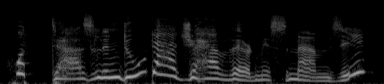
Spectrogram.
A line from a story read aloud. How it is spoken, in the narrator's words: she exclaimed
